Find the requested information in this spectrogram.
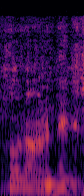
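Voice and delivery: usual speaking voice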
